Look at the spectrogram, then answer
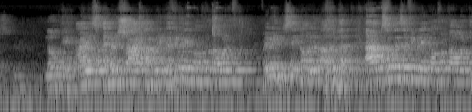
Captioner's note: laughs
